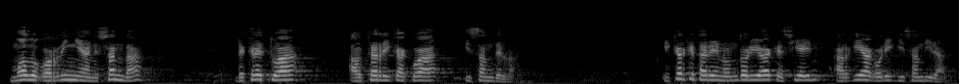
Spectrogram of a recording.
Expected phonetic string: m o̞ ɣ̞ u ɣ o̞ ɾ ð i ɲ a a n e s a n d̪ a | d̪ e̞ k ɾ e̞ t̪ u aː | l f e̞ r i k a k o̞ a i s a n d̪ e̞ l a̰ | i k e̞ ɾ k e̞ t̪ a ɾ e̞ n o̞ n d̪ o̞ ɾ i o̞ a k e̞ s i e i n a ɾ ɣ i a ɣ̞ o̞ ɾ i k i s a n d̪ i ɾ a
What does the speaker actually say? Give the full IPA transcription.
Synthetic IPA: m o̞ ð̞ u ɣ o̞ ɾ ð i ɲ e a n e s a n d̪ a | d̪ e̞ k ɾ e̞ t̪ u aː | l f e̞ r i k a k o̞ a i s a n d̪ e̞ l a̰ | i k e̞ ɾ k e̞ t̪ a ɾ e̞ n o̞ n d̪ o̞ ɾ i o̞ a k e̞ s i e j n a ɾ ɣ i a ɣ̞ o̞ ɾ i k i s a n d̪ i ɾ a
